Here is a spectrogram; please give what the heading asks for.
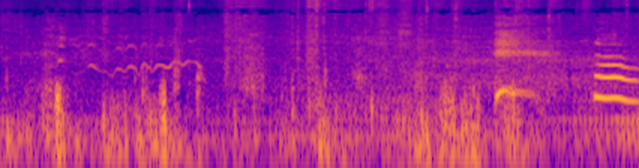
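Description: A horse whinnies in a high, wavering call, followed moments later by a couple of shorter neighs, all over a low, busy background rumble.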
